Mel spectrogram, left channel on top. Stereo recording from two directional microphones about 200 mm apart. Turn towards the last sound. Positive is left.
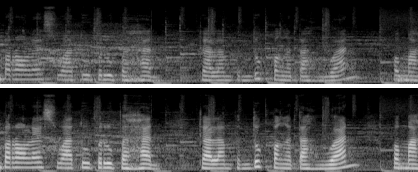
turn(degrees=-35)  # may be behind; listen again after turning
